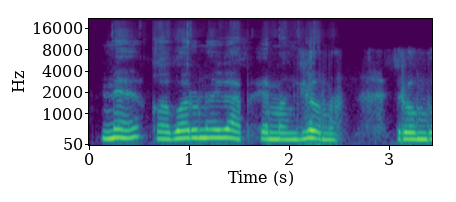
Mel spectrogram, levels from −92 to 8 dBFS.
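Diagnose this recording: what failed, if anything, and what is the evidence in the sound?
A call bitrate drop at the codec stage from 2.08 s to the end: bitrate falls from 32 to 13 kbps, so the speech turns coarse and muffled. The spectrogram shows energy above 8 kHz vanishing there.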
